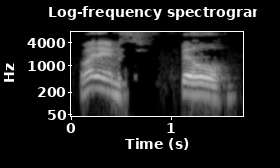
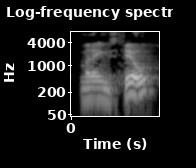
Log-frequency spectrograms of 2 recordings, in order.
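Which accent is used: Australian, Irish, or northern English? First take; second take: Irish; Australian. First: It is spoken in an Irish accent. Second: It is spoken in an Australian accent. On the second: "one more Australian"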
